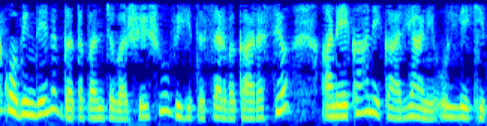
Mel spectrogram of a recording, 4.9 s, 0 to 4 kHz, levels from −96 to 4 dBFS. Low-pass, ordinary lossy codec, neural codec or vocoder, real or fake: 3.6 kHz; none; none; real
